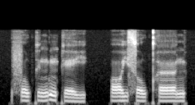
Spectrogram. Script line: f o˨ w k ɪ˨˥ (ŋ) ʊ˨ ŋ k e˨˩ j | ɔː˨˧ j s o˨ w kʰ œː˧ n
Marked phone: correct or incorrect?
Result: correct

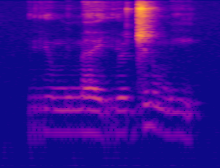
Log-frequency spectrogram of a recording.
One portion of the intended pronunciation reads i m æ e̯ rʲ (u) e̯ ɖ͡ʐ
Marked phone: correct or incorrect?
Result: correct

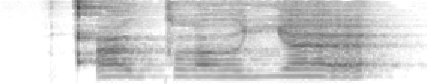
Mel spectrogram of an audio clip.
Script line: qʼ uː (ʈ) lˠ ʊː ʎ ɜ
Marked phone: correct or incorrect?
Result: incorrect: k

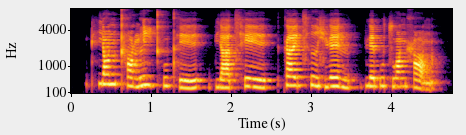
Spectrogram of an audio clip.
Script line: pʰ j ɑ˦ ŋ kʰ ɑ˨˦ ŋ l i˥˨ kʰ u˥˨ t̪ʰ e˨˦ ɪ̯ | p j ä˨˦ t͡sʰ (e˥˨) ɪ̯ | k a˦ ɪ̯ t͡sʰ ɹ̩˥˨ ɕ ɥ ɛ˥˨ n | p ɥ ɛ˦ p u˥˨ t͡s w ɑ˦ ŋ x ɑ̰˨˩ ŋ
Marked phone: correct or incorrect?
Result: correct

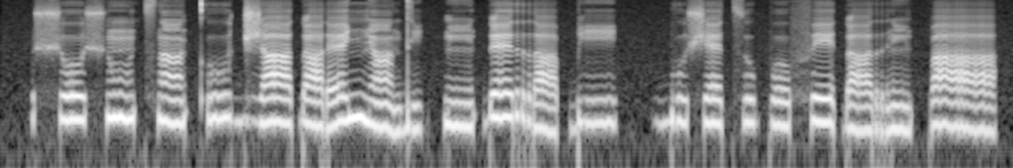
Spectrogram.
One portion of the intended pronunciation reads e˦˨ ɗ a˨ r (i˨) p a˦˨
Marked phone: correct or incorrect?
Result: incorrect: ĩ˨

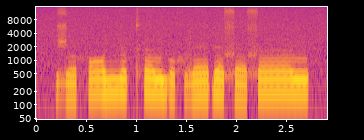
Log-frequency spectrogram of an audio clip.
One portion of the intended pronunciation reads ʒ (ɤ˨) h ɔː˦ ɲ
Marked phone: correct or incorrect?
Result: correct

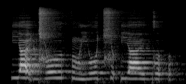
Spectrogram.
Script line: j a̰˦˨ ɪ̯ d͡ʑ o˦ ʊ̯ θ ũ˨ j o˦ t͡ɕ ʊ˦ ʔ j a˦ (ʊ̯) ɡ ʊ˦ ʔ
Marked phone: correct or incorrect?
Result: incorrect: ɪ̯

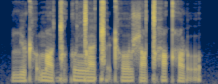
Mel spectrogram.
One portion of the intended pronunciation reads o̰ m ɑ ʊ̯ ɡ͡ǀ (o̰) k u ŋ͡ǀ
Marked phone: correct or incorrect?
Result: correct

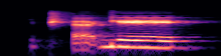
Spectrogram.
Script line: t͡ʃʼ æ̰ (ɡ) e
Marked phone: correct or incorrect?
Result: correct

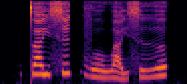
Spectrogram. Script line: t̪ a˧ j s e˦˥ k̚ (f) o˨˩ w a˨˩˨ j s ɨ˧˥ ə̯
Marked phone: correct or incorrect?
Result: incorrect: v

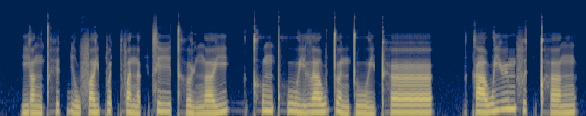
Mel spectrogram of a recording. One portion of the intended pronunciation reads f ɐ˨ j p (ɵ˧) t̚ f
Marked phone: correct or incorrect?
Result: correct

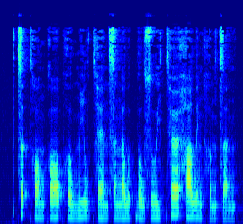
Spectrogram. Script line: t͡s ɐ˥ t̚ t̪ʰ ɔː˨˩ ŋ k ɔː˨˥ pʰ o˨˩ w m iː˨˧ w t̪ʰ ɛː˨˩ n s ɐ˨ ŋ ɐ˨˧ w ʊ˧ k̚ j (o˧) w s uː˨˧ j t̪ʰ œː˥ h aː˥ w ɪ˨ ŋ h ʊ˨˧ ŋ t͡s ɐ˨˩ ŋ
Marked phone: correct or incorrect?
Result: incorrect: o˨˩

